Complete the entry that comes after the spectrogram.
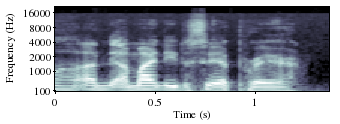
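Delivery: ordinary talk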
